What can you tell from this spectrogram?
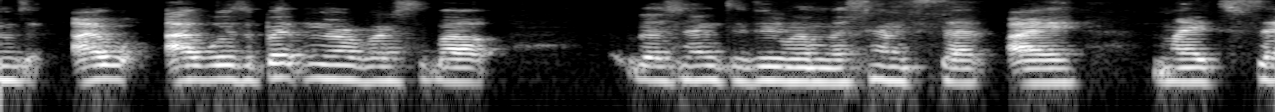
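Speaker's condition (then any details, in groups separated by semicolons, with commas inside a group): Cerebral palsy; oxygen loss at birth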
